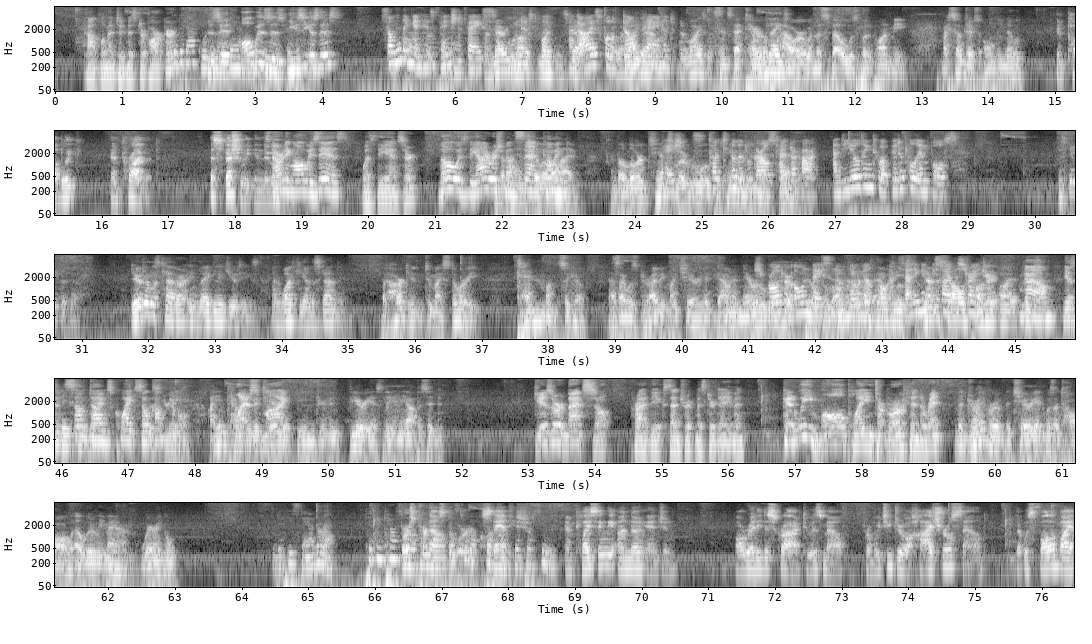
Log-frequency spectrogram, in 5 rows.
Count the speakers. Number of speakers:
6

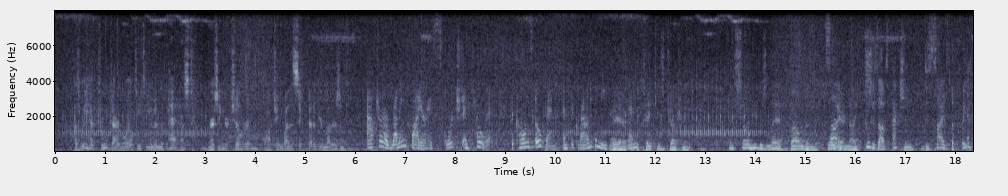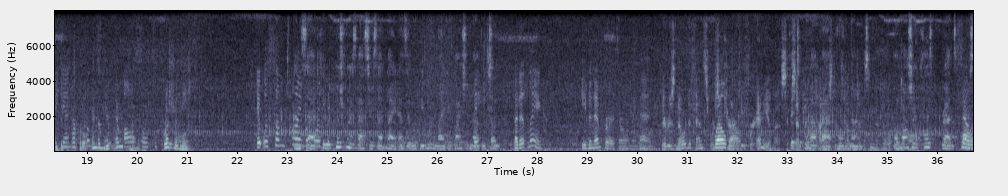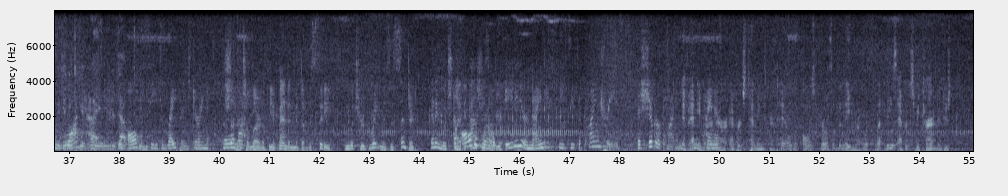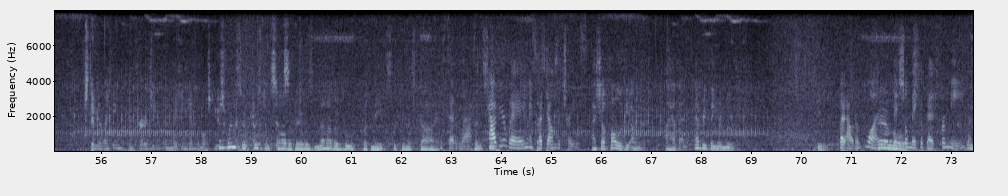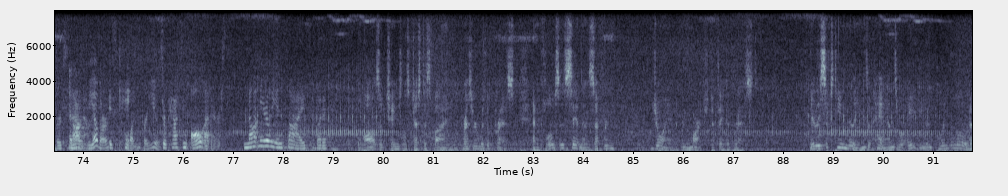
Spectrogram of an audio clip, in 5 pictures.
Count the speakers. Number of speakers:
6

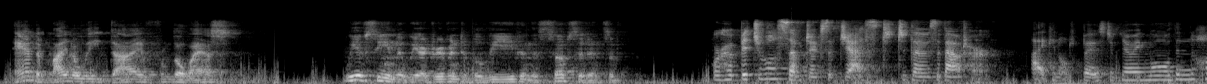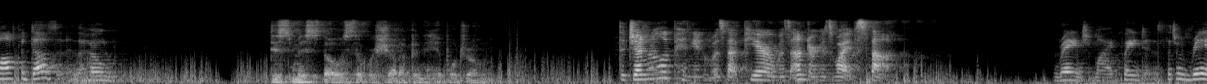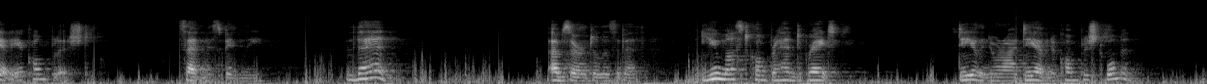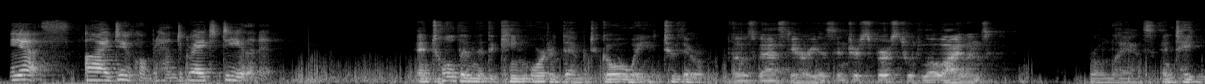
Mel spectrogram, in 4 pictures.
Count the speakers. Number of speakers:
5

